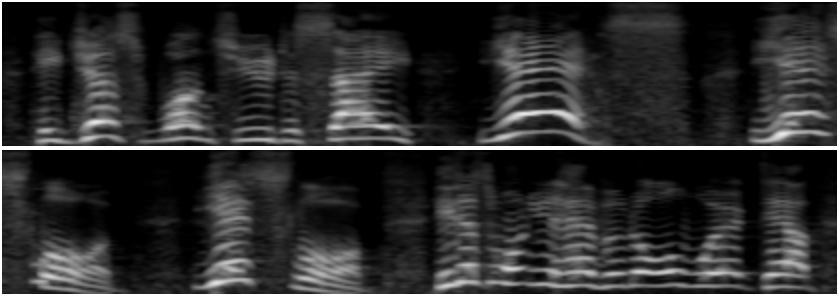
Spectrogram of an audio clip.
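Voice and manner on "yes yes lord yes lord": high, loud, eager cry of yes; fervent yes. Pretend. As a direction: cry out yes with all your heart. Preacher voicing an eager yes.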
